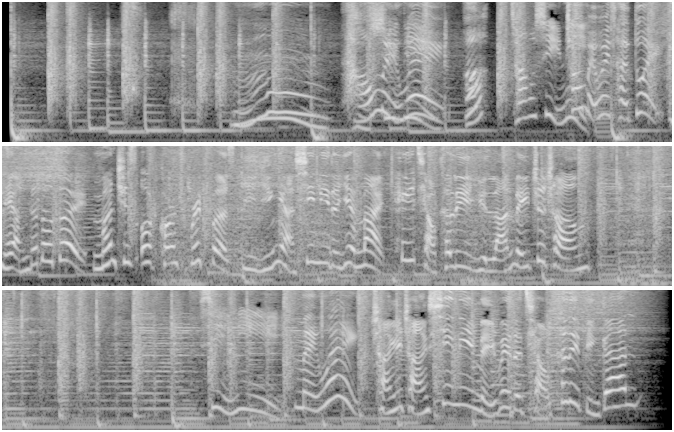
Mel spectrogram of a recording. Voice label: Mandarin Announcer, Style: Mid to peak tone, Confident and Engaging; Farm Fresh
